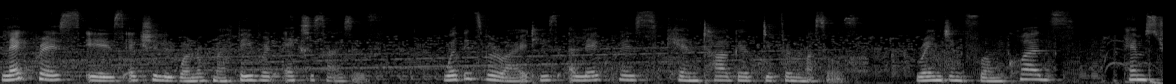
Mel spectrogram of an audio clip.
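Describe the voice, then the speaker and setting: A woman at a fairly slow pace, fairly even in intonation, with music in the background. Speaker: channel host narrating. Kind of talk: tutorial voice-over.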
